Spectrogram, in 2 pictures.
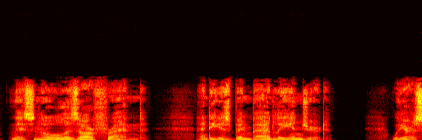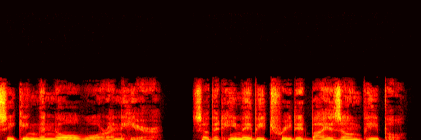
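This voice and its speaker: Putting on a character voice, a man speaks at a moderate pace in a fairly low pitch with ordinary pitch variation. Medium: read story. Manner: calm and gentle.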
